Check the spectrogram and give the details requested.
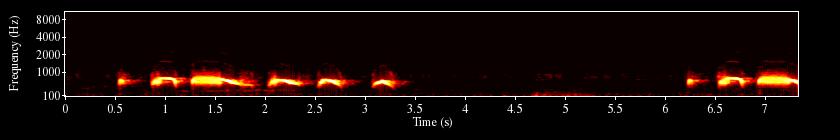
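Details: Stuttering 'kuk3 gagap' lure call of a spotted dove: a run of rounded coos with one long sliding note, then a pause with faint rustling, then the coos start again.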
